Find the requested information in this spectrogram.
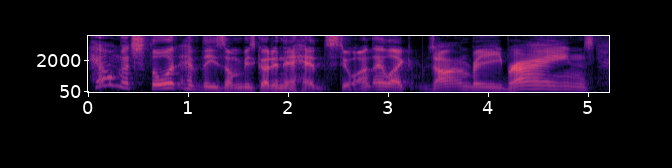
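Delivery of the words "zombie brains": slow dumb zombie voice. Retold or imitated. Mocking zombie thinking.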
